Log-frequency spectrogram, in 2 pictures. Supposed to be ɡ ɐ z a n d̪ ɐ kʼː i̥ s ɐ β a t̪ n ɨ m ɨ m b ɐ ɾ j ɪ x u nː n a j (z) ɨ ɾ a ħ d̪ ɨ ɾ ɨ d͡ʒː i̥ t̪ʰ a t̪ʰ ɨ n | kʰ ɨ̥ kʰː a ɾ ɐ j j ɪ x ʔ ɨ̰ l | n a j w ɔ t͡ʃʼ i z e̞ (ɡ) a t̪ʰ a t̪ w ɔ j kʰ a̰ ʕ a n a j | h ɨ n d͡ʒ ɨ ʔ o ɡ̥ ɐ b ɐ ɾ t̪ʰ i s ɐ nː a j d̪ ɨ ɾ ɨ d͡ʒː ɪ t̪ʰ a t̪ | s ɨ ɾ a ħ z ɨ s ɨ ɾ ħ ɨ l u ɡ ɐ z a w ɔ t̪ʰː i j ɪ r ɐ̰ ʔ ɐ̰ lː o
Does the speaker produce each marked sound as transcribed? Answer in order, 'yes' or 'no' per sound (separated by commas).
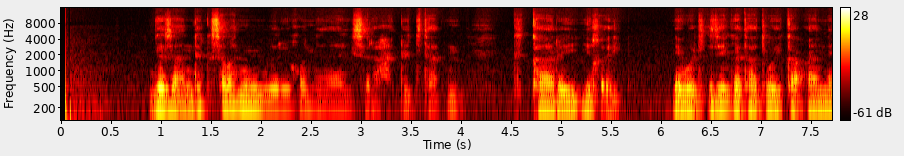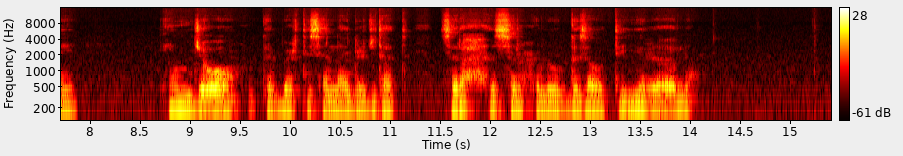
no, yes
